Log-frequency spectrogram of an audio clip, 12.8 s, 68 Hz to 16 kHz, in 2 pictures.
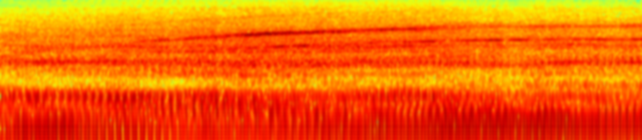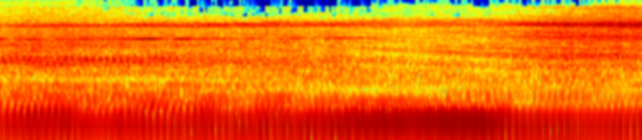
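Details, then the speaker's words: Duramax LML diesel with a new long block, held at a 2,000 rpm fast idle outdoors for a 5-minute break-in: even drone with a faint turbo whistle and no knocks or misses, and no major leaks. Normal fast idle. "So, that is what we're doing now. Uh, it does sound healthy so far. I don't see any massive puddles on the ground."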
